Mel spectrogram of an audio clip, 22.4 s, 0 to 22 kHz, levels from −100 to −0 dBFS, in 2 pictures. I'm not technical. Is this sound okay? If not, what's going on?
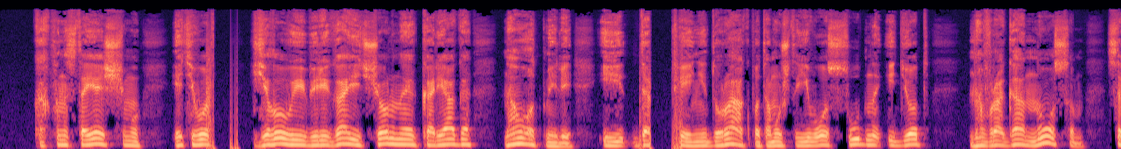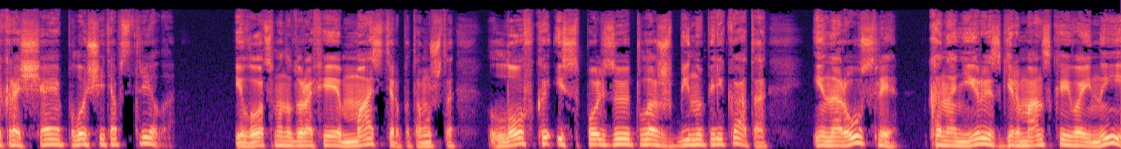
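No. The speech has an intermittent contact fault: a loose cable or plug briefly loses connection, so the signal drops out. It happens twice, from 2.08 to 2.38 s and from 6.41 to 6.83 s. Each time there is a crackle as the contact breaks and again as it reconnects. In between, the sound is gone for about 170 ms the first time and about 220 ms the second, with faint hiss remaining.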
